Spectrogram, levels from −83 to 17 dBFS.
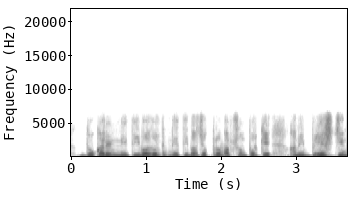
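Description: From about 0.49 s to 2.29 s the speech breaks up with repeated packet loss, giving that robotic sound. Seven separate gaps land in that stretch, the longest about 60 ms, together about 280 ms, roughly a sixth of the span. Each hole gets patched by stretching out the last bit of sound, so you hear choppy stutters with chunks missing, all over the band-limited, roughly 6 kHz sound of an Opus call.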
